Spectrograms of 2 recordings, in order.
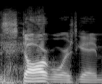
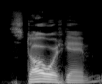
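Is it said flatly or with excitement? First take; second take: excitement; flatly. First: It is said with lots of excitement. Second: It is said flatly, without excitement.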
